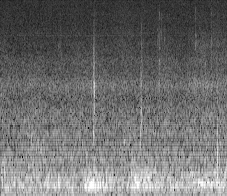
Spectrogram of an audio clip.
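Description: Footsteps shuffle softly on a stone floor in a large echoing hall.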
